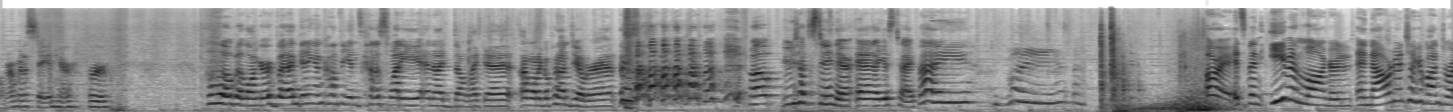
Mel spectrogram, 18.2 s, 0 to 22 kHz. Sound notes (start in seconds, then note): 7.8 laugh; 13.7 door clicking; 14.0 air whooshing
